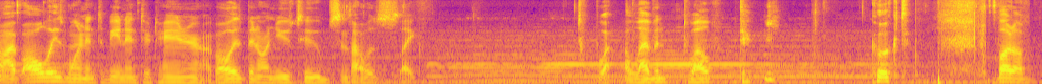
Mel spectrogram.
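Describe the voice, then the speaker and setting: A young man with a voice hoarse from smoking, rambling and joking in a laid-back way into his phone. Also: mid-range voice. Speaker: vlogger. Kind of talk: rambling casual vlog chat.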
